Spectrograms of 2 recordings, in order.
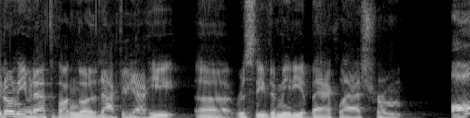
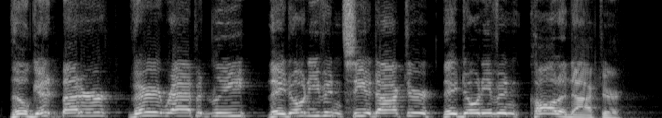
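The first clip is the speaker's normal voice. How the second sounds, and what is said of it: Imitates another person's voice. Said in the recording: “my Trump impression”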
